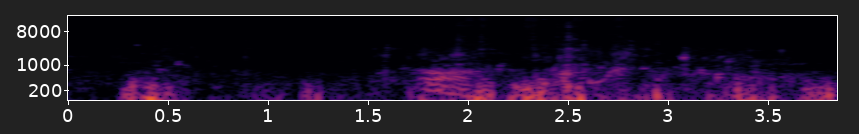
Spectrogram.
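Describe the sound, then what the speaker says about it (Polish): Strong wind gusts buffet the microphone at the water's edge while the coast is rough and gusty before a winter cold-water swim, the rumble rising and falling in broad surges throughout. "Wieje strasznie."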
